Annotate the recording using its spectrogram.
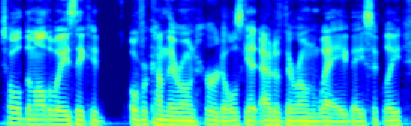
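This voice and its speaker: A man speaks at a very fast pace on a very clean recording with a silent background. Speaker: podcast co-host, communications consultant. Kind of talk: casual chat. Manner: relaxed.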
